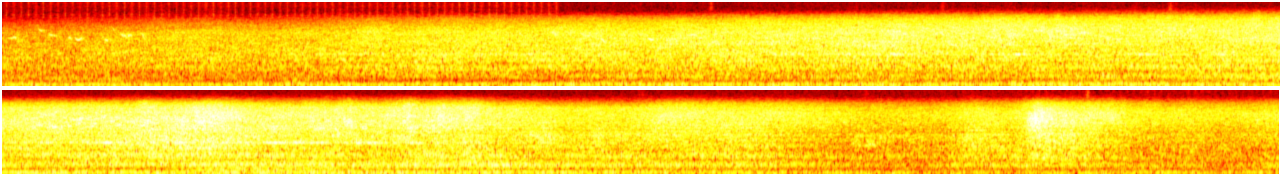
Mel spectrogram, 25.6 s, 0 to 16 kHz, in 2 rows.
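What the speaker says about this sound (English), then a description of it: "Oh, this is a Jet 2 330 actually." A Jet2 Airbus A330 airliner passing at Manchester Airport: a continuous loud engine roar that builds and holds throughout, broad and rushing, heard outdoors from a distance without talk.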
